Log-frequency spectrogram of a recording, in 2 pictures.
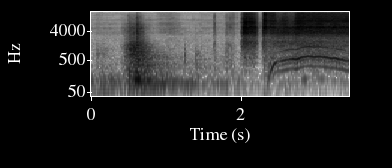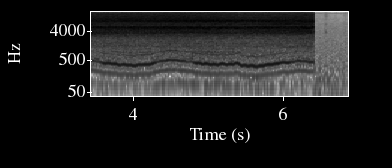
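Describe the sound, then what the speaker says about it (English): A power tool fitted with a paint stripping wheel grinds rust off a splitting maul head, spinning up with a loud, steady whine that wavers under load for about four seconds before cutting off, after some handling noise. "So using that little paint stripping wheel, stripped it down"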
